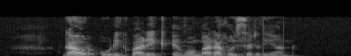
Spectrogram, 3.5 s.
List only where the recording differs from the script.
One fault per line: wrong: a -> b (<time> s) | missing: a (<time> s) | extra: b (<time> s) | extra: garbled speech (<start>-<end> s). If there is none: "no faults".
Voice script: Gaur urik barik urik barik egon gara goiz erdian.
missing: urik barik (1.7 s)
